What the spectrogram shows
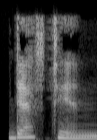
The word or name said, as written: destined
